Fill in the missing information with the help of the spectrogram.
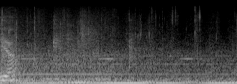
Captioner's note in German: Unstete Klänge, Piepen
